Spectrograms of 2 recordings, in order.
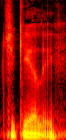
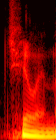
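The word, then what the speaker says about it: Qilin: I've got it here chickyelli it's like it's so it's spelled q-i-l-i-n but they pronounce it as Chillin I think chillin chillin chillin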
